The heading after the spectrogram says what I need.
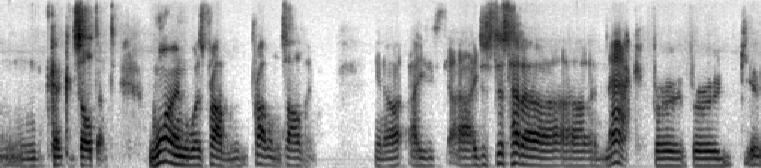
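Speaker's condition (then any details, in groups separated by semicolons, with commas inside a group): Aphasia after stroke; massive stroke, right-side paralysis and impaired comprehension at onset, initially global aphasia; about 14 years since stroke, aphasia persists, trains before speaking events; no speech at onset, first year ~1,000 words mostly nouns without verbs, must concentrate on speech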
